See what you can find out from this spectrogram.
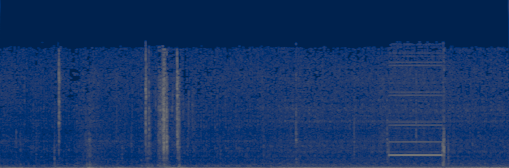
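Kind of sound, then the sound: vehicle, taxi car driving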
